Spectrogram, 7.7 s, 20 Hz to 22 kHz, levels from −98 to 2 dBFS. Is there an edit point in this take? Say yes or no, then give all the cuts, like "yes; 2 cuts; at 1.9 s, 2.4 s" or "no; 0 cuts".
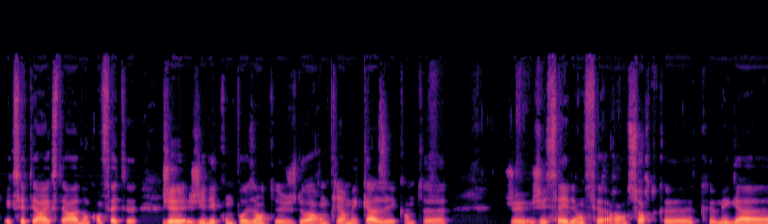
yes; 1 cut; at 1.6 s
